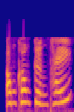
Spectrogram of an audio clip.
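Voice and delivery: put-on a polite boy guiding an elder; earnest boy voice. Perrin answers.

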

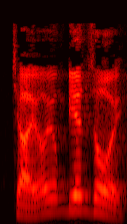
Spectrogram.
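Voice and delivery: narrated angry exclamation; angry shout. A narrator's reading. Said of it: "Vera hét lên giận dữ".

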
